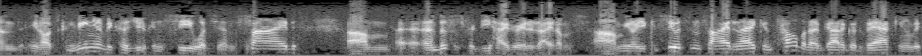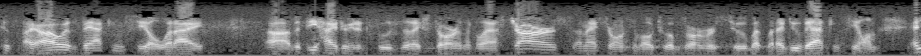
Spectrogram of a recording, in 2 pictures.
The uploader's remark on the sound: Call in friday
